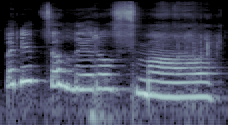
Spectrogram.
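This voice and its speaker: A woman's voice: high-pitched, very animated, takes it slowly, darkish tone, a little hiss or hum, pitched above the performer's own voice, exaggerated voice. A woman voicing an eager, helpful animal friend in a children's picture book, speaking in simple, enthusiastic lines. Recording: roomy echo, distant mic.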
